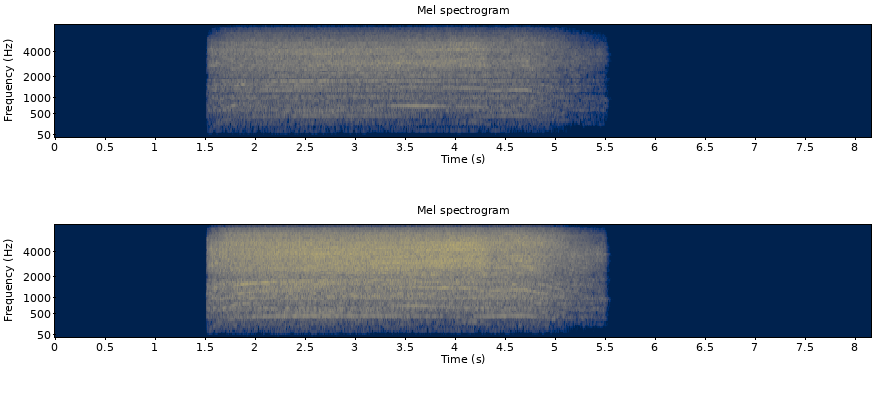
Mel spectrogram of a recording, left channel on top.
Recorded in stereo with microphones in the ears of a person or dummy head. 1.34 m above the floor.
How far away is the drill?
About 0.5 m.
